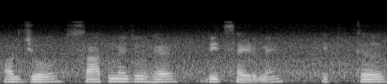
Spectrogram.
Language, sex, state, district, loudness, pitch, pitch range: Hindi, male, Chandigarh, Chandigarh, -18 LUFS, 120 Hz, 115-130 Hz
